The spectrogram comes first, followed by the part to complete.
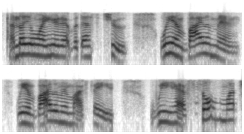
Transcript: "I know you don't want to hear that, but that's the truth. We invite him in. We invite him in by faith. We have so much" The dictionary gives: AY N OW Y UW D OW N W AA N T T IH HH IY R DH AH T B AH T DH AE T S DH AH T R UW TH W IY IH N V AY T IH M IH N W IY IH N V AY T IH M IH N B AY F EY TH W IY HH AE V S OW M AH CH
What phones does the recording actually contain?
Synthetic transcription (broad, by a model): AY N OW Y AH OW W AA N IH HH IY R DH AH T B AH T DH AE T S DH AH T R UW TH W IY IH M V AY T IH M IH N W IY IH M V AY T IH M IH N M AY F EY TH W IY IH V S OW M AH CH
